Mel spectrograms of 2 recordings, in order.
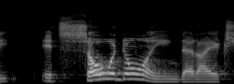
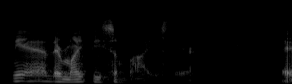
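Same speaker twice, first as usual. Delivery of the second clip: whispered aside; 6 semitones lower, 12 dB quieter, slower than usual. Real, not acted. Sly aside about disliking [name].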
